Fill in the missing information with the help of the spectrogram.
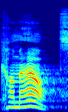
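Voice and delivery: calling out loudly into a tomb; commanding shout of a name. Acted. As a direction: summon him out with a big voice. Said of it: "called out in a loud voice".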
